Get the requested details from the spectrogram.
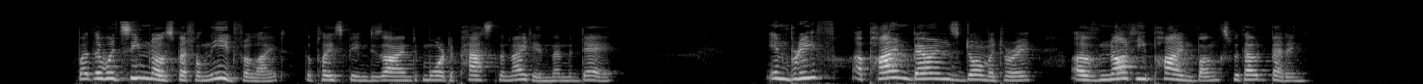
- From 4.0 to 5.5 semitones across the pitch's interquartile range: Yes, average, 5.1 semitones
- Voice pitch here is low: No, high, 210 Hz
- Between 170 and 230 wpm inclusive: No, average, 145 wpm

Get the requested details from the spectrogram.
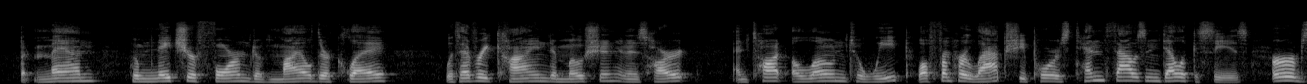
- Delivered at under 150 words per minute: Yes, average, 140 wpm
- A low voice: No, medium, 145 Hz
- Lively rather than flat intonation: No, average, 3.5 semitones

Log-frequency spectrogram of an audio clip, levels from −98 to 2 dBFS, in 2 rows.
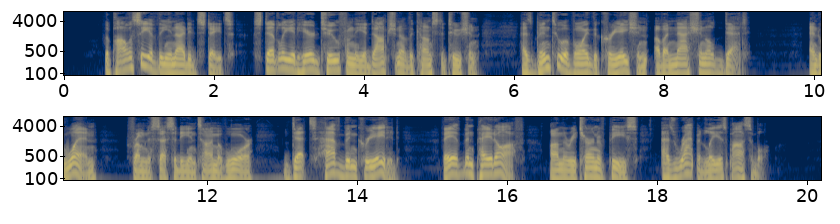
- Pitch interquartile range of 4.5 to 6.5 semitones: Yes, average, 4.8 semitones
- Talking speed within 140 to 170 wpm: Yes, average, 150 wpm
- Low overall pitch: Yes, low, 100 Hz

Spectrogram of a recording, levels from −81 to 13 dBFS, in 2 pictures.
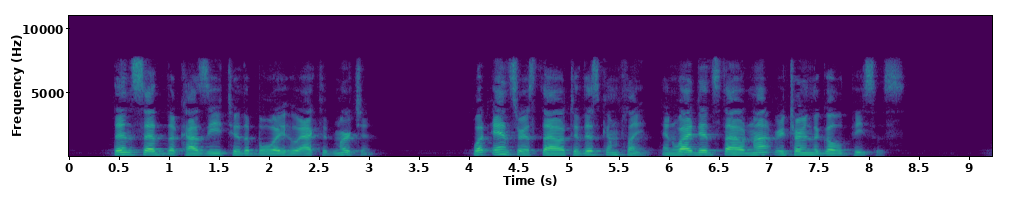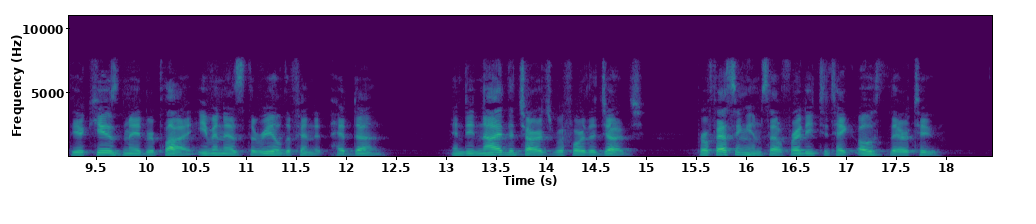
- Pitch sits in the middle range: No, low, 125 Hz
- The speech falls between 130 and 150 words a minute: No, average, 170 wpm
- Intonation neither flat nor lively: Yes, average, 3.8 semitones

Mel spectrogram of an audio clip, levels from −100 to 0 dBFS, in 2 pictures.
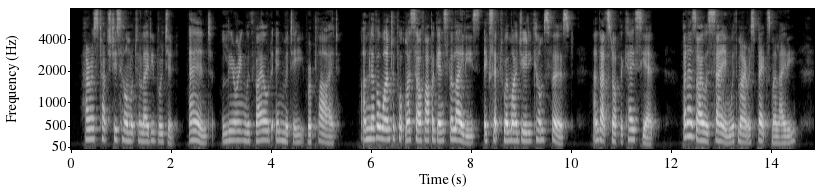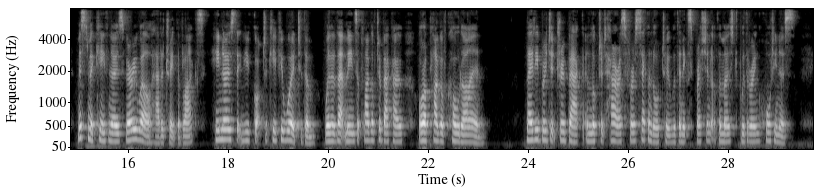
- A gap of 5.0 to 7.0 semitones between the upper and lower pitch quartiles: No, average, 3.7 semitones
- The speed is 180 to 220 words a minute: Yes, average, 200 wpm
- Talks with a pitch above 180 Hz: Yes, high, 190 Hz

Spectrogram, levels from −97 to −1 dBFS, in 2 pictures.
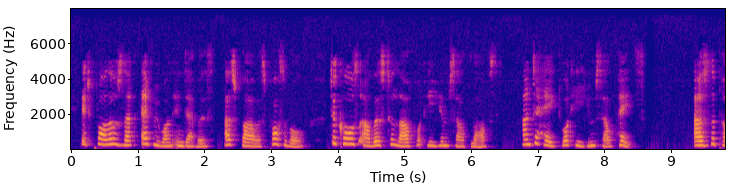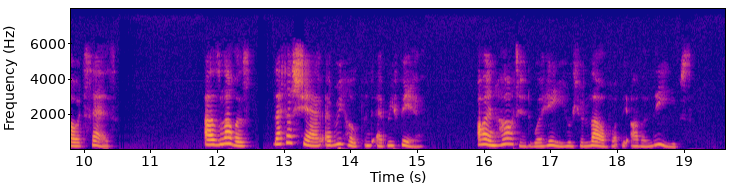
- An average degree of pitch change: No, wide, 6.0 semitones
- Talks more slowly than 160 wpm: Yes, average, 150 wpm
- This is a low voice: No, high, 225 Hz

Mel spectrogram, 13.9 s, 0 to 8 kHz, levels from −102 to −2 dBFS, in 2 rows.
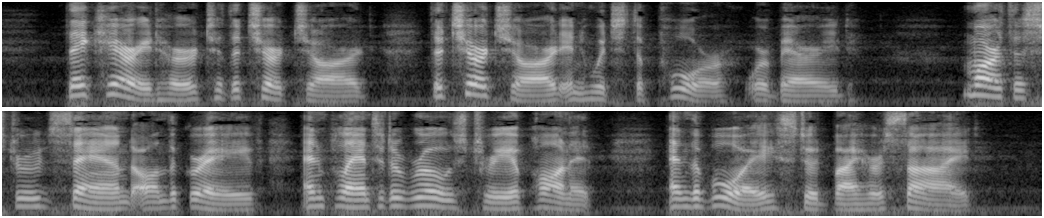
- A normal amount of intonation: No, wide, 7.6 semitones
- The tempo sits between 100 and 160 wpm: Yes, average, 145 wpm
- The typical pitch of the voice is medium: Yes, medium, 145 Hz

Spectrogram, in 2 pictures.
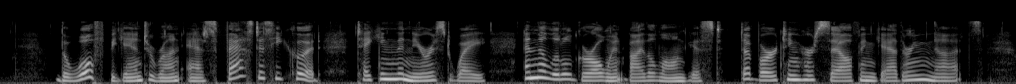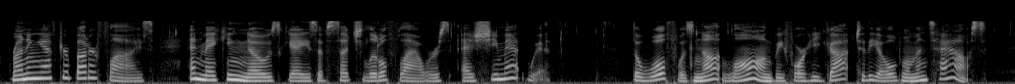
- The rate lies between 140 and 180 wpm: Yes, average, 160 wpm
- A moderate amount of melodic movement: No, wide, 6.1 semitones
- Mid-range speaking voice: Yes, medium, 180 Hz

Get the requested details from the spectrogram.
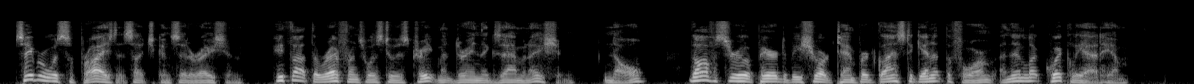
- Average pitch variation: No, wide, 8.2 semitones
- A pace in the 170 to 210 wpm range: Yes, average, 180 wpm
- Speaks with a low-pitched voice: Yes, low, 115 Hz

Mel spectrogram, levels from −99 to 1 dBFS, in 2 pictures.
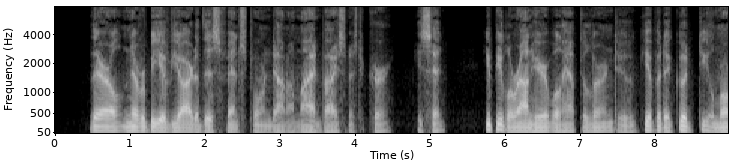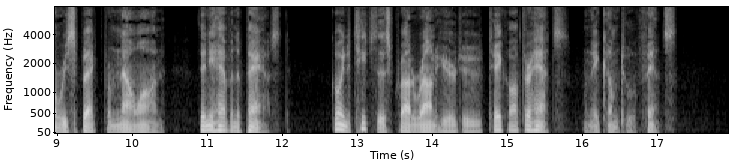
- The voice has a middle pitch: No, very low, 80 Hz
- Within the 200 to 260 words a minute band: Yes, fast, 205 wpm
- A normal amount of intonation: Yes, average, 4.2 semitones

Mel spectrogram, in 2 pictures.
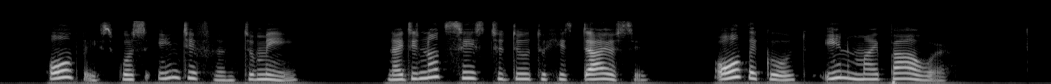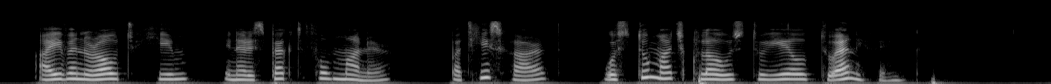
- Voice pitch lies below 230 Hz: No, high, 235 Hz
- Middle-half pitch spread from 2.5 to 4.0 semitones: Yes, average, 3.4 semitones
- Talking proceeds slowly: Yes, slow, 120 wpm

